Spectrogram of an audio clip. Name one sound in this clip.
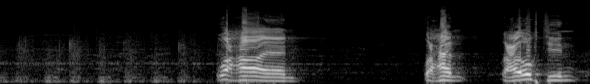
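A man speaks loudly and with emphasis into a microphone over loudspeakers.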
